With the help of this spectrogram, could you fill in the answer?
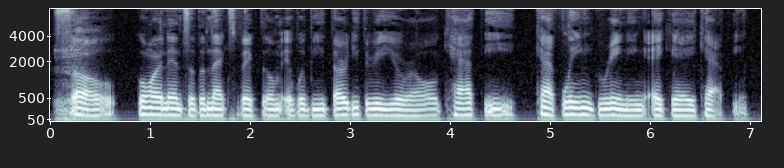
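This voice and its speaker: Dark-voiced American man with a gravelly edge. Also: medium pitch, level tone, a little slow, no room sound. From Minnesota, United States. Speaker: podcast co-host telling a true crime case. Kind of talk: casual true crime storytelling with slang.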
